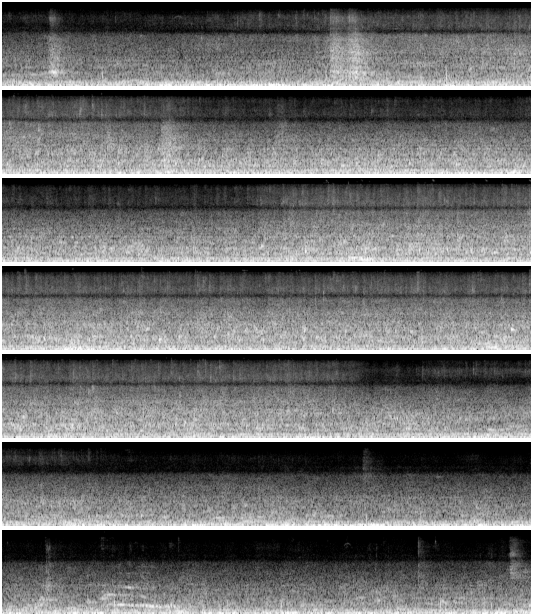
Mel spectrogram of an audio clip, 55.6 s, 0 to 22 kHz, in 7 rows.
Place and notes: Aarau, Rathausgasse, Night, Schweiz - Nachtbus
While during the evening walks the busses were absent, now one crosses the recording
Aarau, Switzerland, 28 June 2016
